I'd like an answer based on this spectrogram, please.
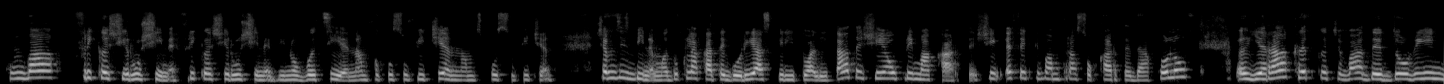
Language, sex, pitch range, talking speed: Romanian, female, 220-275 Hz, 170 wpm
